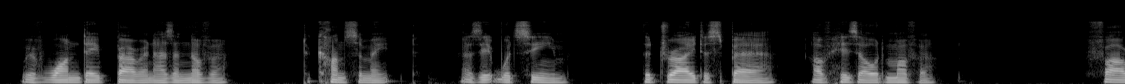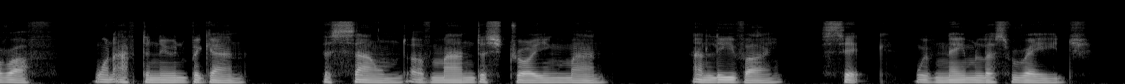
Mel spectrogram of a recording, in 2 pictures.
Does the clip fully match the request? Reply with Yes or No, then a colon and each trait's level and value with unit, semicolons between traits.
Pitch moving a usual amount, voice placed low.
No: narrow, 1.3 semitones; low, 100 Hz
